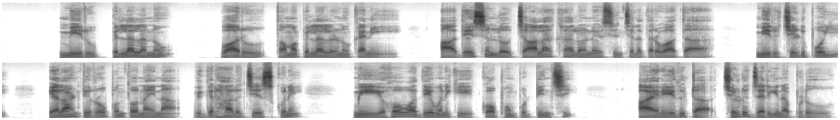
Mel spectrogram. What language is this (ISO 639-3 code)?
tel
